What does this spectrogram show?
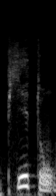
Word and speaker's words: piétons: Un passage pour piétons. Final S here, not pronounced, and then final not pronounced.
